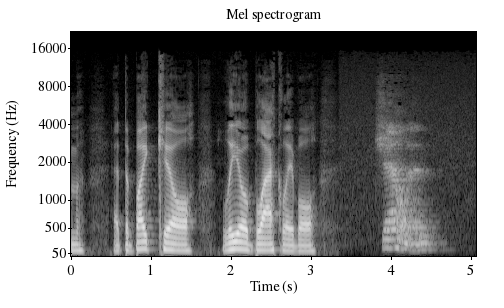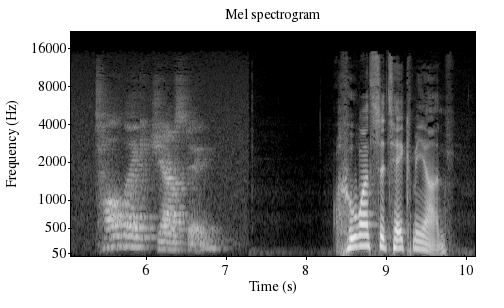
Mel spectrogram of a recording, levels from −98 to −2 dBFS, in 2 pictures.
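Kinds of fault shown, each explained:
Switch to a distant microphone: the speech abruptly turns hollow, roomy and about 10 dB quieter, likely because a farther microphone replaced the close one.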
